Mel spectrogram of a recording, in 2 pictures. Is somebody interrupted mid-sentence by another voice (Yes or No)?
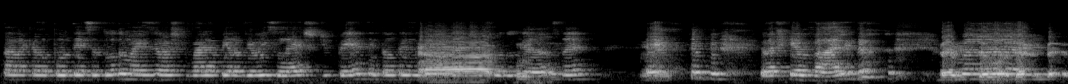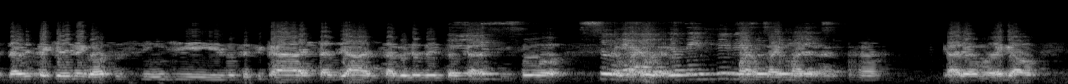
Yes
